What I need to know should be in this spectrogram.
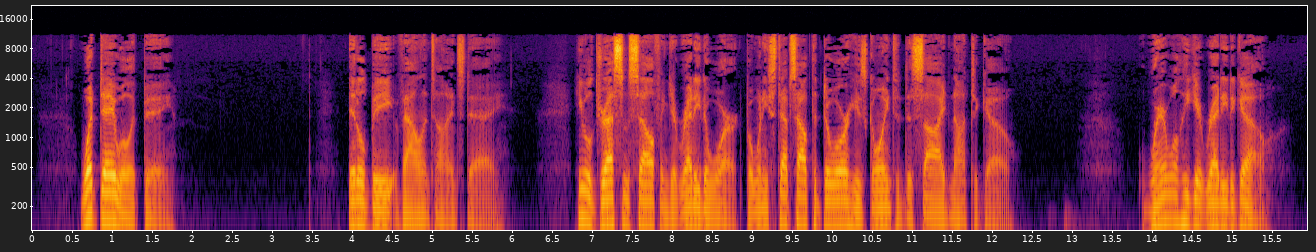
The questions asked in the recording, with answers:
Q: Where will he get ready to go?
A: He'll get ready to go to work.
